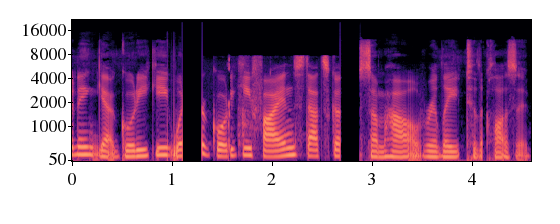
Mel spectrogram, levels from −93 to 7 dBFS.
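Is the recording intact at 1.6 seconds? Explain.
No. At 1.6 s the compressed stream carries damaged data from 1.55 to 1.60 s; the decoder misreads those frames and resyncs, giving a brief glitch. This falls inside the span from 1.11 to 2.89 s where the input likely switched to a poorer device: a 200 ms silence, then duller sound with nothing above 7.6 kHz, faint new background noise, and roughly unchanged level.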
